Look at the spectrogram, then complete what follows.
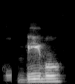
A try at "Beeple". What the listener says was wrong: Beeple with a P, like Beeple.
